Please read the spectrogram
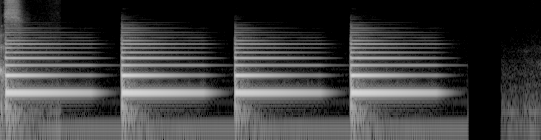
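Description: Piano playing the same note four times as half notes, each held for two beats and fading before the next, an even, slow rhythm.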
